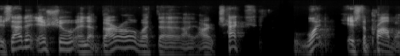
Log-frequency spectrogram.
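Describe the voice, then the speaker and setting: A bright, sharp tone with vocal fry and very wide pitch swings, at a moderate pace in a very clean recording with a silent background. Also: man. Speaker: council member. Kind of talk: council meeting discussion. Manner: loud.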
